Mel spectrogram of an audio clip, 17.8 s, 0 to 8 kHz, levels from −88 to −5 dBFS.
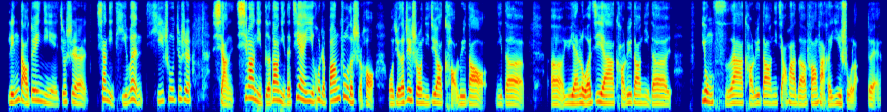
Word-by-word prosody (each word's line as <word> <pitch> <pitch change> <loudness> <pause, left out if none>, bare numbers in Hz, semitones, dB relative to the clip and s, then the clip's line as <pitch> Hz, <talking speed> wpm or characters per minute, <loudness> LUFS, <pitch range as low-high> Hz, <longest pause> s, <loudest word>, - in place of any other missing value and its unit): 领 175 +5 0
导 160 -9 +4
对 220 +3 +1
你 155 -9 -7
就 185 +7 -5
是 165 -7 -2 0.2
向 245 -2 0
你 185 - -6
提 155 +7 -9
问， 220 -5 -1
提 195 +2 -11
出 240 +3 -6
就 240 +2 -7
是 230 -3 -1 0.4
想 - - +1
希 275 - +2
望 270 -3 +7
你 190 - -2
得 160 +1 +1
到 225 +5 +6
你 190 -6 -5
的 160 +2 0
建 235 - +2
议 190 -2 -2
或 235 +5 -1
者 170 - -1
帮 220 +6 +4
助 280 +1 -2
的 175 - +4
时 170 - -3
候， - - -1 0.2
我 155 0 -3
觉 155 - +1
得 175 - +5
这 230 +4 +2
时 185 -6 0
候 165 - +4
你 155 -2 -8
就 175 - -2
要 160 -2 +4
考 - - -3
虑 155 0 -3
到 150 -2 +1
你 150 +1 -11
的， 150 -2 0 0.5
呃， 145 0 0
语 155 +1 -7
言 160 -1 +3
逻 155 -1 +4
辑 185 0 +1
啊， 160 -1 +3
考 - - -3
虑 170 +2 -1
到 165 -2 +1
你 155 -2 -11
的 150 -1 -1 0.6
用 210 -4 +2
词 155 -4 +3
啊， 170 -1 +3
考 150 - -4
虑 160 +3 -3
到 165 -1 0
你 165 +1 -12
讲 - - -4
话 170 -3 0
的 150 -2 -1
方 160 +1 0
法 180 - +1
和 140 - -5
艺 155 +3 -3
术 - - -3
了， - - -7 0.2
对。 - - -5
165 Hz, 245 characters per minute, -23 LUFS, 155-205 Hz, 0.6 s, 望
